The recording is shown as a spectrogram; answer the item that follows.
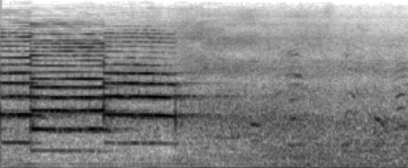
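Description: A motorcycle siren sounds a stepped sequence of three pitches, each held under a second, and cuts off just under two seconds in. A low engine hum and street noise carry on after it.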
